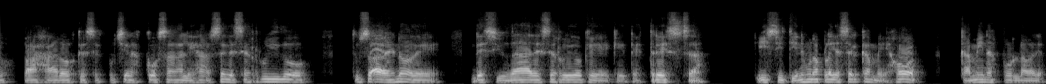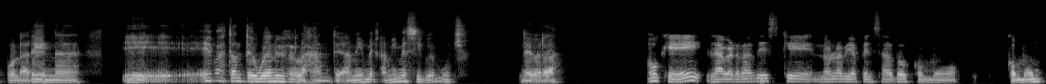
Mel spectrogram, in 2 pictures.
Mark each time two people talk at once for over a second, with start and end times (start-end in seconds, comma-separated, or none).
none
